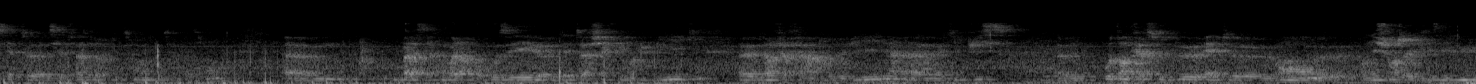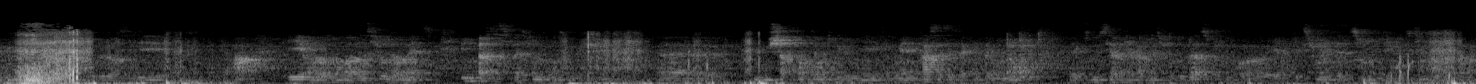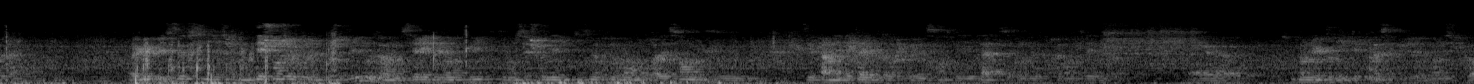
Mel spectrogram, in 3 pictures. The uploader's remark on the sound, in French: Les Mureaux 2030 conf presse mairie.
